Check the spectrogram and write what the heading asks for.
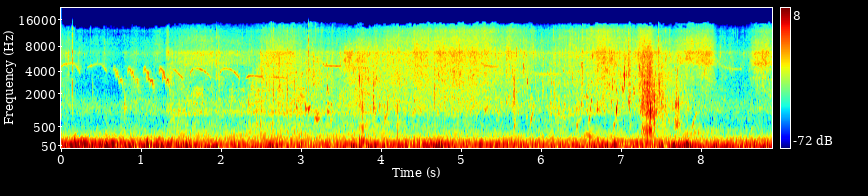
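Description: River water splashing and sloshing as a long pole is worked in it at the bank, with one louder splash about seven seconds in. A quick run of bird chirps comes near the start, over a steady wind rumble on the microphone.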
